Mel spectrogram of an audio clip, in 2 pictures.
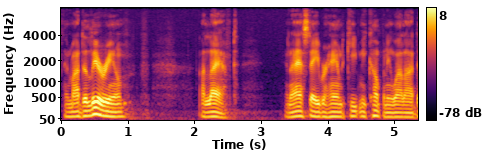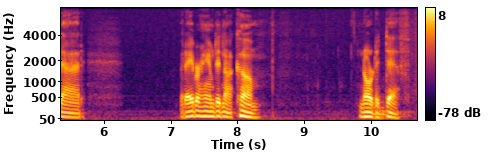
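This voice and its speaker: In this dramatic old-time radio play, a middle-aged actor voices a haunted Confederate lieutenant who brooding and grave, formally and deliberately recounts a horror set down in his journal. His low voice keeps a fairly even intonation, captured close on a vintage-style microphone in a small studio with no room sound, music playing underneath.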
